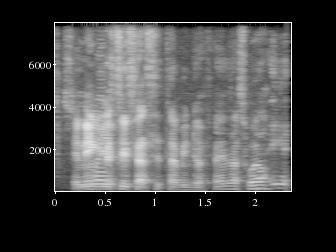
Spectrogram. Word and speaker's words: acetaminophen: He couldn't pronounce what? Tylenol. No. Acetimophen in English is acetaminophen as well.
